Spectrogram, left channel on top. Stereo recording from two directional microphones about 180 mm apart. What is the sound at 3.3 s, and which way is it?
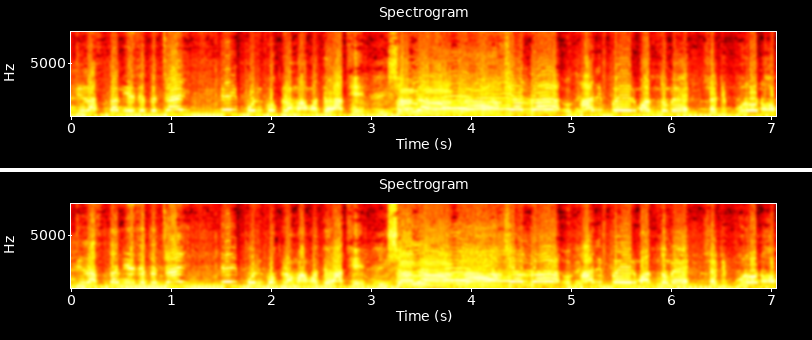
Speech, 50° right (ahead or behind).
